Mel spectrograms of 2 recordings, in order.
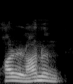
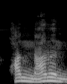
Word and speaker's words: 환난: 것이 말하고 있는 거죠 환난이라고 하는 것은 우리는 난이라고 읽지 않기를 조심해야 되죠 환란은 성경에 없어요 환난은 있는데 환난은 어려울 난자를 쓰는 거고 란는 어지러울 난자 난리가 낫다 그러니까 환난 환하고 비슷한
